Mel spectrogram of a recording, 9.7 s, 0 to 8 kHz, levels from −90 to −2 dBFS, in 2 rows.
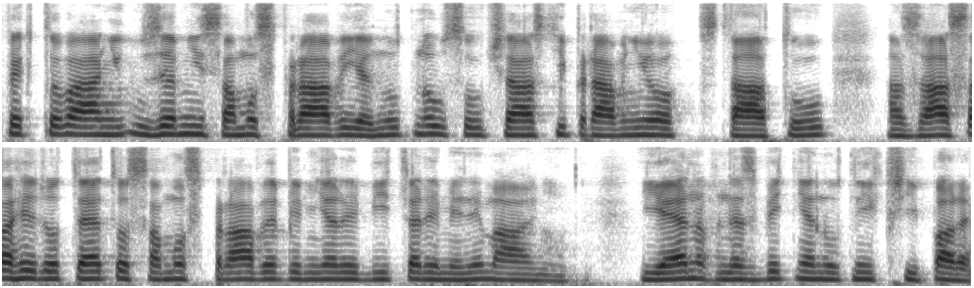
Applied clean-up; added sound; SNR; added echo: neural mask model DeepFilterNet 3.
